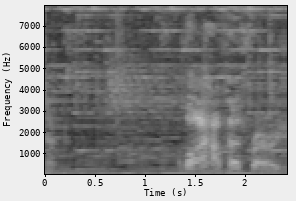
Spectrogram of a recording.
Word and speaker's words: Jacques: Oh, Jocks was the other one. Jocks was the pronunciation that everyone told me it was. It's Jocks. It's Jacques. It's Jacques. I'm telling you, it's Jacques.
